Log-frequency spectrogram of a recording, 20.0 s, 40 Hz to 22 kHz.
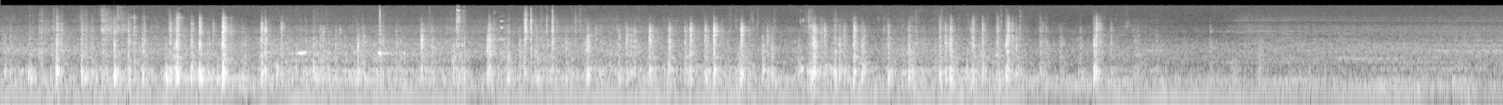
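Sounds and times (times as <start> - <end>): excavator diesel engine: 0.0 - 20.0
metal clanks and knocks: 0.3 - 16.2.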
